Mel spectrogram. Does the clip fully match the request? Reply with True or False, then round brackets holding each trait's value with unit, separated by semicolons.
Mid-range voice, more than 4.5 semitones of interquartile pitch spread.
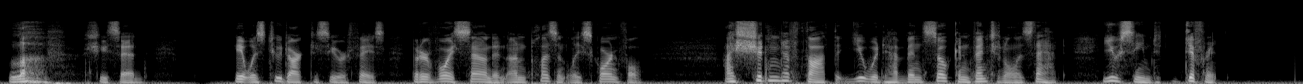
False (105 Hz; 4.9 semitones)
